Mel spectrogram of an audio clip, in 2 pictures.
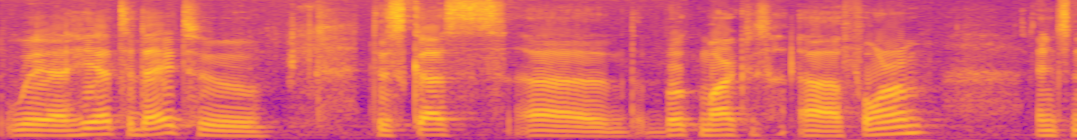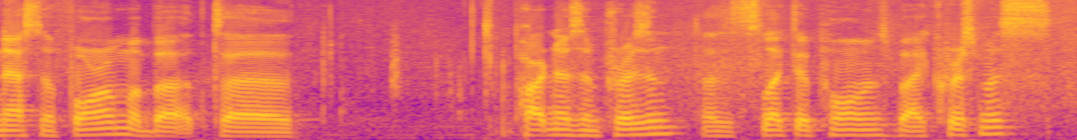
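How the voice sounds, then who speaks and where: A man from Nigeria hosts a panel discussion in a fairly low voice. He speaks haltingly, leaning on frequent fillers as he introduces the guests. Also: a little mellow. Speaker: moderator.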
